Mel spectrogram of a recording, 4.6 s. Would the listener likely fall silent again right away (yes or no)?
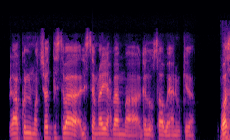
yes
